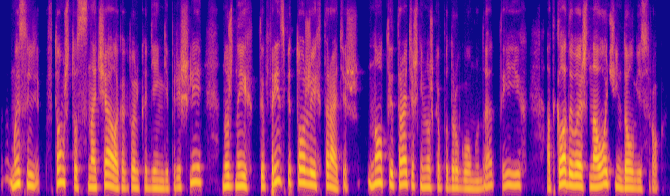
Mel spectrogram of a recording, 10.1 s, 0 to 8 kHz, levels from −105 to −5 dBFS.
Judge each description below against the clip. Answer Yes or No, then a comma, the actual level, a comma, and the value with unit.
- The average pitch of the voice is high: No, medium, 155 Hz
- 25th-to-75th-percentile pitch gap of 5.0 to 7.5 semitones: Yes, average, 5.3 semitones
